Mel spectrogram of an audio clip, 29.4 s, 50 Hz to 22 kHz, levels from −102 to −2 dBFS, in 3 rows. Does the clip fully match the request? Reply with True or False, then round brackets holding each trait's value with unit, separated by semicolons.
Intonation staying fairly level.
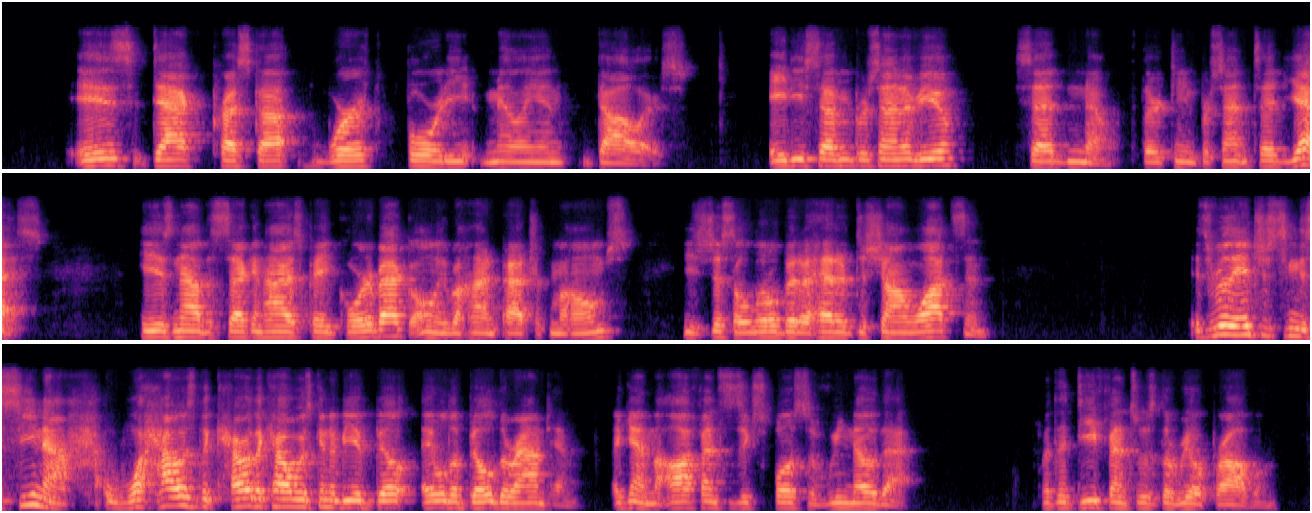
False (3.0 semitones)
